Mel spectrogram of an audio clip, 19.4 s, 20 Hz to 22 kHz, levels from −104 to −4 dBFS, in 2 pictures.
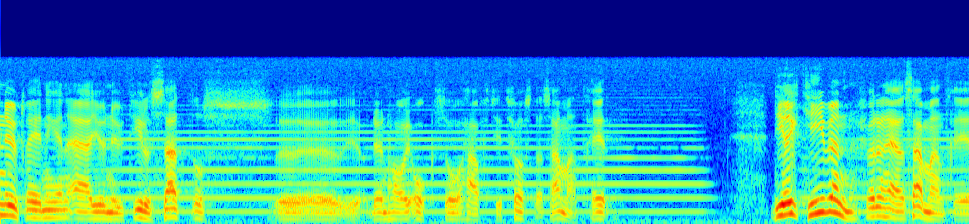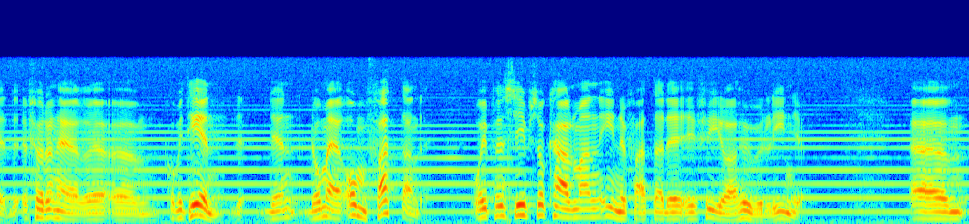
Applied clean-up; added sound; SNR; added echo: none; Wind instrument, woodwind instrument; 15 dB; none.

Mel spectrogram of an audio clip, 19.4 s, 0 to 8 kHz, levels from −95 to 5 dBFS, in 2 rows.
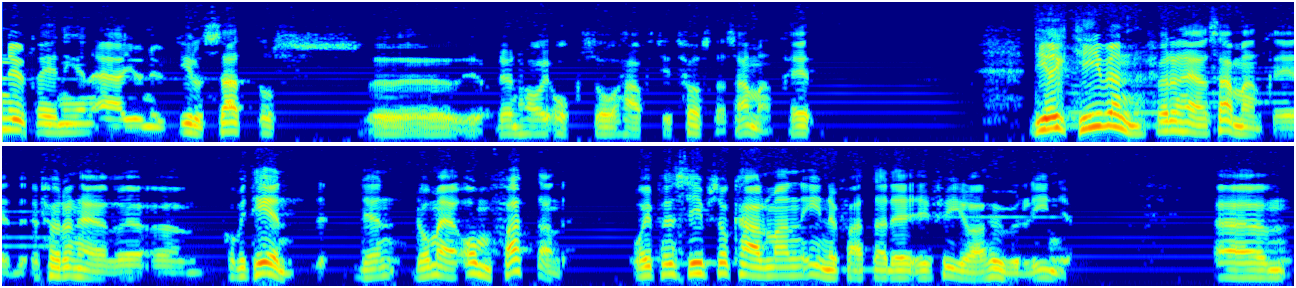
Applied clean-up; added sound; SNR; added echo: classical method spectral subtraction.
